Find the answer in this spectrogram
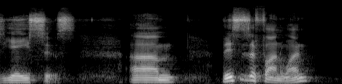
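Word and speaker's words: Ἰησοῦς: Jesus. You have that E, A, then sus, and you have to pronounce it really fast as Jesus.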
